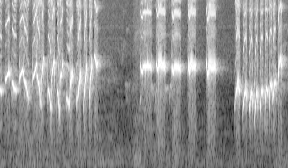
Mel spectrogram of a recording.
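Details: White-rumped shama singing to provoke another shama into song: quick zigzag whistled phrases, a pause, five loud evenly spaced clear notes, then more rapid falling whistles.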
